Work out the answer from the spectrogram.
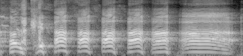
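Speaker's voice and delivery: high laughing groan. Real, not acted. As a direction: laugh out the words. Laughing at the letter.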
